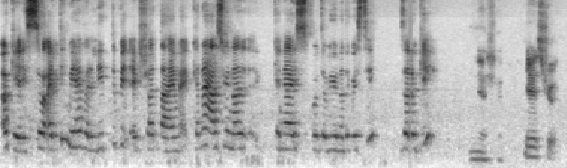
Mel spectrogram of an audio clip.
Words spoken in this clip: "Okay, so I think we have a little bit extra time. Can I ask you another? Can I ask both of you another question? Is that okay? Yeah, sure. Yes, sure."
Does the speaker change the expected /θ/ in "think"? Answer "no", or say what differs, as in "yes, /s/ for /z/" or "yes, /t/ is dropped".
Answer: yes, /t/ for /θ/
